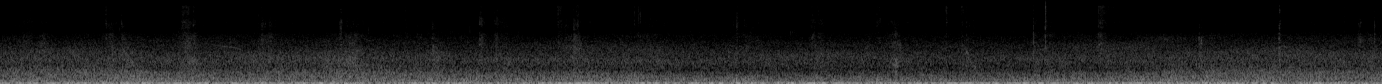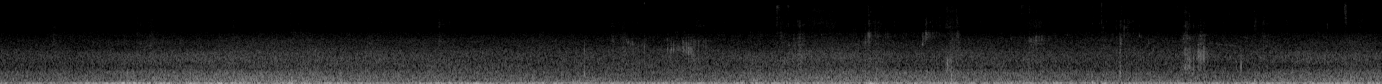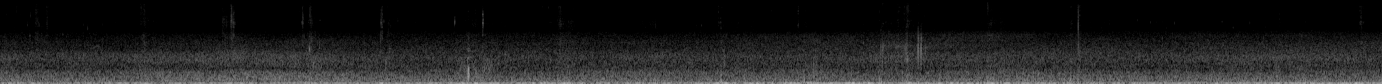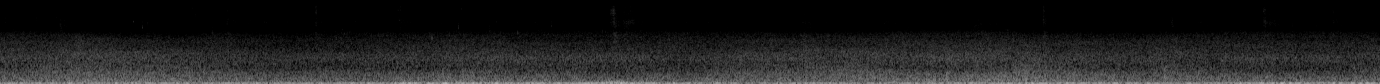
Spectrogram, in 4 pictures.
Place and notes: audresseles, meeresufer bei ebbe, spaziergang
gang durch und über schlickigen sand, nasse felsen, muschelreste, kleine steine be ebbe
fieldrecordings international:
social ambiences, topographic fieldrecordings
